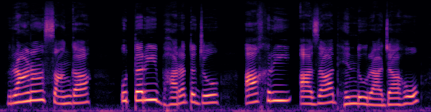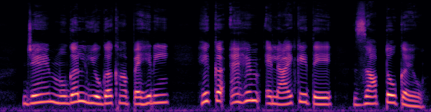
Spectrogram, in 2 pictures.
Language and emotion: Sindhi, neutral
